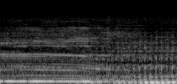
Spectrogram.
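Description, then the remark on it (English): A deep, growling dinosaur roar, low and harmonic, swelling loudly before breaking into a rough, pulsing rumble at the end, with no speech. “Well, let's ask a dinosaur.”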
